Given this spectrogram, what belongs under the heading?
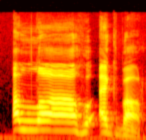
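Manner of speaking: high, loud cry of praise; exultant exclamation. Acted. Greeting a teenager stepping inside the masjid, exultant exclamation. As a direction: proclaim it in wonder.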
